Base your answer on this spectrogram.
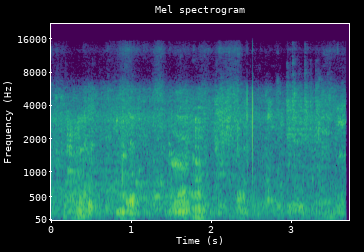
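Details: Sow in heat during heat detection, judged ready for breeding; low, rough grunts repeat roughly every half second, then fade, with a brief clicking noise near the middle and a quiet room behind.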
